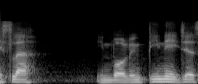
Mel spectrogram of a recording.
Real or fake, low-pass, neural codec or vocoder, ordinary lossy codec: fake; none; codec, 16 kHz, 0.3 kbps, FocalCodec; none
